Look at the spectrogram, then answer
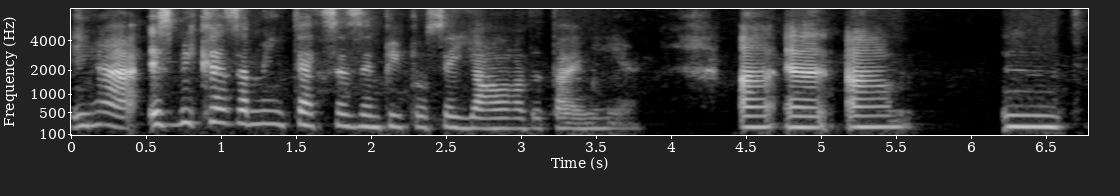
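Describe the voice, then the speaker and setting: In a very clean recording with a silent background, a woman with a fairly high pitch and a dark, mellow tone speaks at a fairly slow pace, somewhat breathy, with fairly even intonation. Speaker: guest. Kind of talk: casual chat. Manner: halting.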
